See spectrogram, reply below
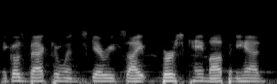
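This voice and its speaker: A man's voice: a little high, level tone, fairly quick. A young man hosting a casual gaming audio show, chatting and asking questions as an interviewer. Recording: tinny, phone-like, band-limited 1990s internet audio.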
